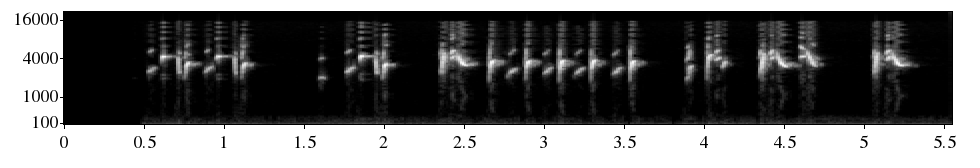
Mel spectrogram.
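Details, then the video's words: Moroccan goldfinch giving a loose sequence of sharp, high chirps and short twittered figures, spaced irregularly, over a low background hum. "تغريد مقنين مغربي"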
